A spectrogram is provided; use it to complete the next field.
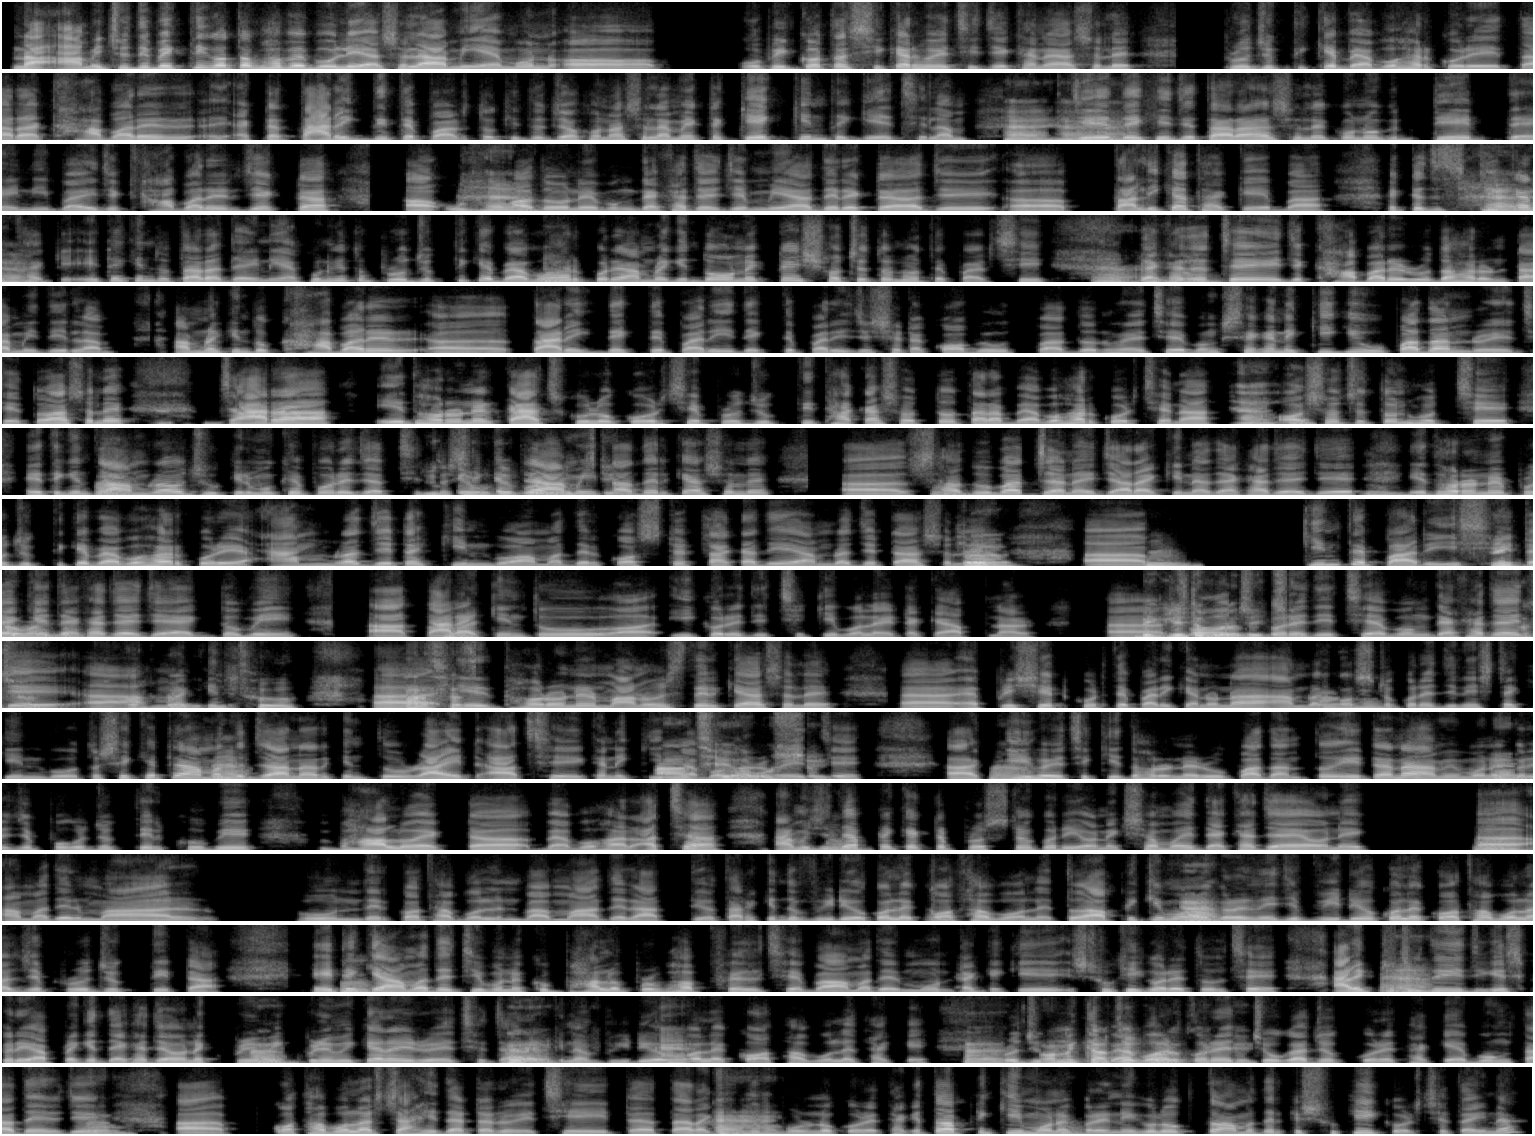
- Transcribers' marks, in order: other background noise; "হয়েছে" said as "হয়েচে"; "এগুলো" said as "এগুলোক"
- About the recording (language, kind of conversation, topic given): Bengali, unstructured, আপনি প্রযুক্তি ব্যবহার করে কীভাবে আপনার জীবনকে আরও সুখী করে তুলছেন?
